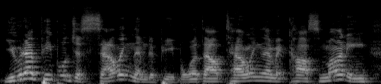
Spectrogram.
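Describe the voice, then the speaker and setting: A man with a somewhat high voice in a loose podcast chat. He rambles, laughs easily and reads listener comments aloud. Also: sing-song, a little fast, a bit bright. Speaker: podcast co-host. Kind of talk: casual chat.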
